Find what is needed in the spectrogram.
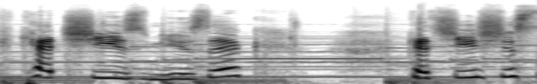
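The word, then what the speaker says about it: Cait Sith: I promise you, it's Irish, and I promise you it is pronounced Ketchi.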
